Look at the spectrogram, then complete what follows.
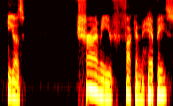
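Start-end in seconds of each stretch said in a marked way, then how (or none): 1.6-3.5 muttered quietly under the breath. Voicing a character heading off into the chaos: muttered under his breath. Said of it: "you hear him under his breath".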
